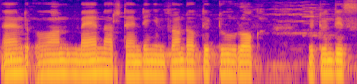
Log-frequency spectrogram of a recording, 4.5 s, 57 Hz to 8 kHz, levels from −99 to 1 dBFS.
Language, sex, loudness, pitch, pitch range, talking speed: English, male, -18 LUFS, 110 Hz, 105-110 Hz, 160 wpm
